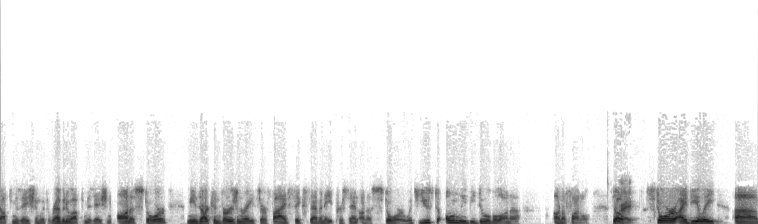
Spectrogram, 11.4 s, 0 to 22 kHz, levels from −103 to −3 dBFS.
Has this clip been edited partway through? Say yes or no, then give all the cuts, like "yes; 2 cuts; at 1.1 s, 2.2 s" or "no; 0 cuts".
no; 0 cuts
